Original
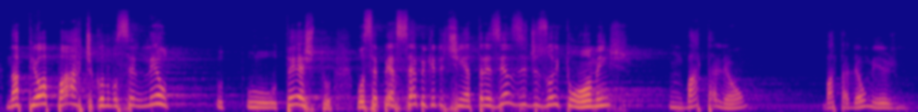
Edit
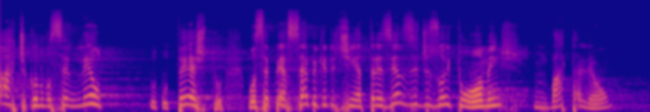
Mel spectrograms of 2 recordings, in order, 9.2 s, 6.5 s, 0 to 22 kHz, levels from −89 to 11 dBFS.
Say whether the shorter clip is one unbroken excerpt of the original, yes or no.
no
